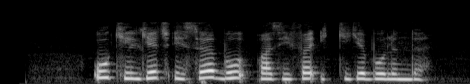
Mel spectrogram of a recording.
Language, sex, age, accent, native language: Uzbek, female, 18-24, Samarqand, Uzbek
